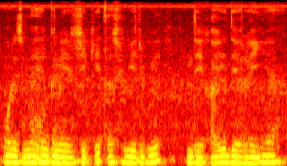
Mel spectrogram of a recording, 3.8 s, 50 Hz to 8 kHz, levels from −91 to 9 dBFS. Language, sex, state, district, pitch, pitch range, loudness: Hindi, male, Uttar Pradesh, Shamli, 115 Hz, 110-120 Hz, -14 LUFS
